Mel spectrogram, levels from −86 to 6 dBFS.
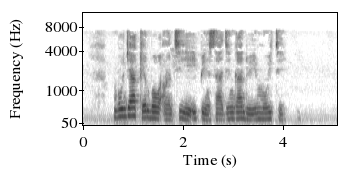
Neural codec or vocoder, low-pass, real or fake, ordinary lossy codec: none; 7.2 kHz; real; MP3, 64 kbps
